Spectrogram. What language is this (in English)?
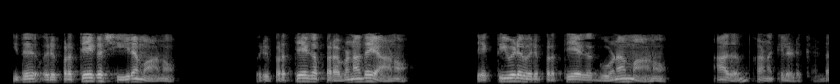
Malayalam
